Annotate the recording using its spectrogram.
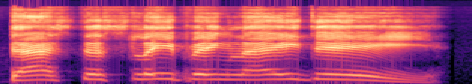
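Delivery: put-on high, slow child's voice; a small child pointing up in wonder; little girl's voice. Little Amelia pointing at the lady from the street, high child voice. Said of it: "you hear a little voice say".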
